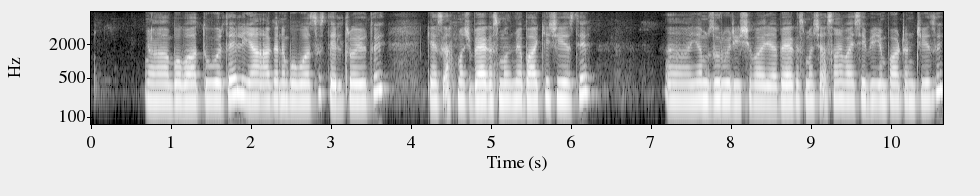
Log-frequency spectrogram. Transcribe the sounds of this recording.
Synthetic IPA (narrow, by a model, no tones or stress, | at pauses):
bɐʋaːt̪uːɾt̪ʰelʲjãːɐɡɐɾnɐboʋɐsɨst̪elt̪ɾoːjut̪u | kʲesɐt̪ʰmɐt͡ʃʰibɛːɡɐsmɐzmẽbaːkit͡ʃiːzt̪ʰi | jɐmzuɾuːɾiːʃʰiʋaːɾijaːbɛːɡɐsmɐzt͡ʃʰiɐsaːnʋaːsibʱiimpaːɾʈɐɳʈt͡ʃiːzɨ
